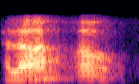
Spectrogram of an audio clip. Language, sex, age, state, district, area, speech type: Bodo, male, 18-30, Assam, Kokrajhar, urban, conversation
